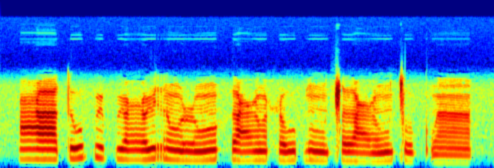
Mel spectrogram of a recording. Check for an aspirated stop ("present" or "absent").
absent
